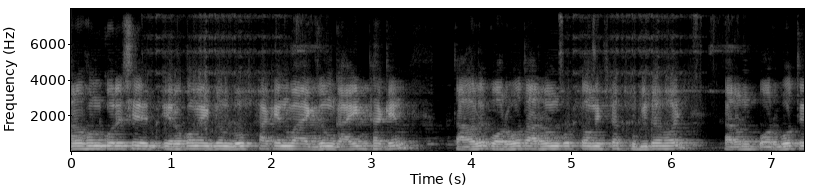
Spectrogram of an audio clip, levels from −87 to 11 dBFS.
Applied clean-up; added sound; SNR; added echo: neural separator model SepFormer DNS4.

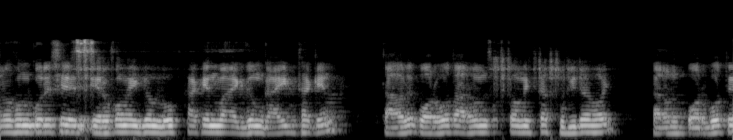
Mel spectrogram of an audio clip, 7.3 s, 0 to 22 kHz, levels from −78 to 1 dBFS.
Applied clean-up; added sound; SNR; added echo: neural mask model DeepFilterNet 3.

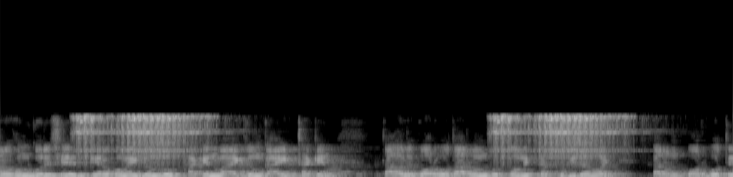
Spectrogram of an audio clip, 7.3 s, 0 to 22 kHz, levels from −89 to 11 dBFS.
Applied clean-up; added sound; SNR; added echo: none; Tambourine; 1 dB; reverberation time 0.3 s.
